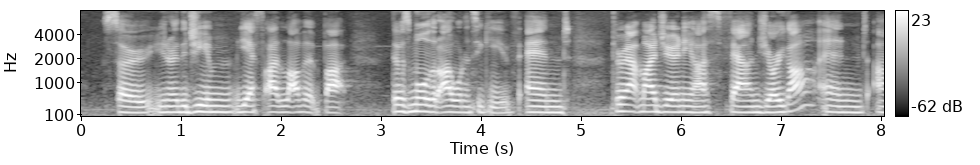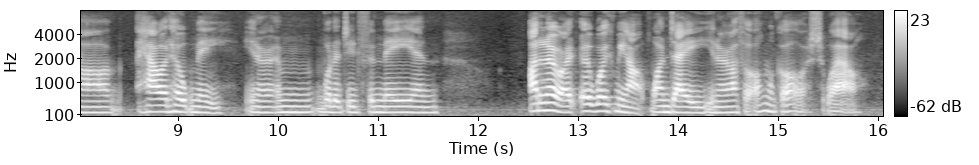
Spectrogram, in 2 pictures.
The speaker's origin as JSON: {"language": "English", "town": "Woy Woy", "region": "New South Wales", "country": "Australia", "tie": "born or raised there", "said": "I have it in my hometown in Woi Woi."}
